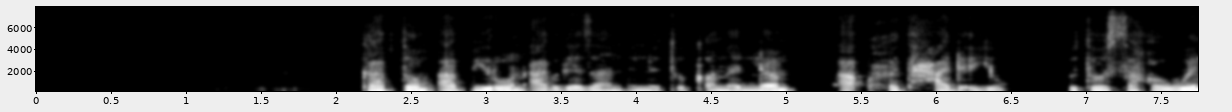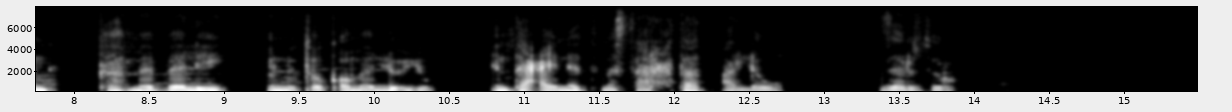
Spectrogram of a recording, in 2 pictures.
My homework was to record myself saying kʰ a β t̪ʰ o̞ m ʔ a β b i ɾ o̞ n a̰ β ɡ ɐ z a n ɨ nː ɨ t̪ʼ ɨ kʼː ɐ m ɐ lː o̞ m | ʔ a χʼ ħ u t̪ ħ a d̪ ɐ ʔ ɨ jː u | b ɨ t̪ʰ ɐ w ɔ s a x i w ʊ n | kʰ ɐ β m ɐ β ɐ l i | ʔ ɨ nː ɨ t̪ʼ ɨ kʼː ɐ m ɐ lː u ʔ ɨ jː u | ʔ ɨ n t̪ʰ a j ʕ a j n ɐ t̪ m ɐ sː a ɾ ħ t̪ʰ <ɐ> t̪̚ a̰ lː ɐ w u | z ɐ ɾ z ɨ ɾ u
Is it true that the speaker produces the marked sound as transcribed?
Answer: no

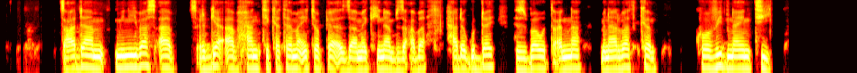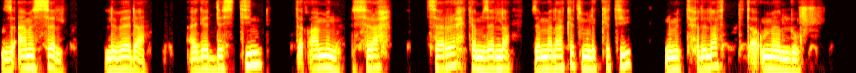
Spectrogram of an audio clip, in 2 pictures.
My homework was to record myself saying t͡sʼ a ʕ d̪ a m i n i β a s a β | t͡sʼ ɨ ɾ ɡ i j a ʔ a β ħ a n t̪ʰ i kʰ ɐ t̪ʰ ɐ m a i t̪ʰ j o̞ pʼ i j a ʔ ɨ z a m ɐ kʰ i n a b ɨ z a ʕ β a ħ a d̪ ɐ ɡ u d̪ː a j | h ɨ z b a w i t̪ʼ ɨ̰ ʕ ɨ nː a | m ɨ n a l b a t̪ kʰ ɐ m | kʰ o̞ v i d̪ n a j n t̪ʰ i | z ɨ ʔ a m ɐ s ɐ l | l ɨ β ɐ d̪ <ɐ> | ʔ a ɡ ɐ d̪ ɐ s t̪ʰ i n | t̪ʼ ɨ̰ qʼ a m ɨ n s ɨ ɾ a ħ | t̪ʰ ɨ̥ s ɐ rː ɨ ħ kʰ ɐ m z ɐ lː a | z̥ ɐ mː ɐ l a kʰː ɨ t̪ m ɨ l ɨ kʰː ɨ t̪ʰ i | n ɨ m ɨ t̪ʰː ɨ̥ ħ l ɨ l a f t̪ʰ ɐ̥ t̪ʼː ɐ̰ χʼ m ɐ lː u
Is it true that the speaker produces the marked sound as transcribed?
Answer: no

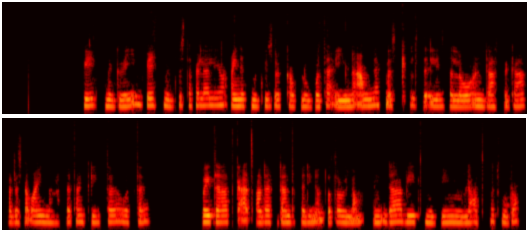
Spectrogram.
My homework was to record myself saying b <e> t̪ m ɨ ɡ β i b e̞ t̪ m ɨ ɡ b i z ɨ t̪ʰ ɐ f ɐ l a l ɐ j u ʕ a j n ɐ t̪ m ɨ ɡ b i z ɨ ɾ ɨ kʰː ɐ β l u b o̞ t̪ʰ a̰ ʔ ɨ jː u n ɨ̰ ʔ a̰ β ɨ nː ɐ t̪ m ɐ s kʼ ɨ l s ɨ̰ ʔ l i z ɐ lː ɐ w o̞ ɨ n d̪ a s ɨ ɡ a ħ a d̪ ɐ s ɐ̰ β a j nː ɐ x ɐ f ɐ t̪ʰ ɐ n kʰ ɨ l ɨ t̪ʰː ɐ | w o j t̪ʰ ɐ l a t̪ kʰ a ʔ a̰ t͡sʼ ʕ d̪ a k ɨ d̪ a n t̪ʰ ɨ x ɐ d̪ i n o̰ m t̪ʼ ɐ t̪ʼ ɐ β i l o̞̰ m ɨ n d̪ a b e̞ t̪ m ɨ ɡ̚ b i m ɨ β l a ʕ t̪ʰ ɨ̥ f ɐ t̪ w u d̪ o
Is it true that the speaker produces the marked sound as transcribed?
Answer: yes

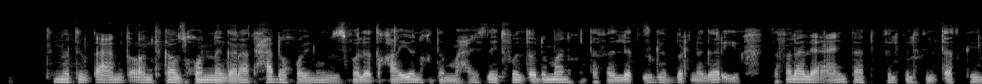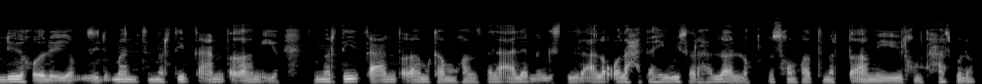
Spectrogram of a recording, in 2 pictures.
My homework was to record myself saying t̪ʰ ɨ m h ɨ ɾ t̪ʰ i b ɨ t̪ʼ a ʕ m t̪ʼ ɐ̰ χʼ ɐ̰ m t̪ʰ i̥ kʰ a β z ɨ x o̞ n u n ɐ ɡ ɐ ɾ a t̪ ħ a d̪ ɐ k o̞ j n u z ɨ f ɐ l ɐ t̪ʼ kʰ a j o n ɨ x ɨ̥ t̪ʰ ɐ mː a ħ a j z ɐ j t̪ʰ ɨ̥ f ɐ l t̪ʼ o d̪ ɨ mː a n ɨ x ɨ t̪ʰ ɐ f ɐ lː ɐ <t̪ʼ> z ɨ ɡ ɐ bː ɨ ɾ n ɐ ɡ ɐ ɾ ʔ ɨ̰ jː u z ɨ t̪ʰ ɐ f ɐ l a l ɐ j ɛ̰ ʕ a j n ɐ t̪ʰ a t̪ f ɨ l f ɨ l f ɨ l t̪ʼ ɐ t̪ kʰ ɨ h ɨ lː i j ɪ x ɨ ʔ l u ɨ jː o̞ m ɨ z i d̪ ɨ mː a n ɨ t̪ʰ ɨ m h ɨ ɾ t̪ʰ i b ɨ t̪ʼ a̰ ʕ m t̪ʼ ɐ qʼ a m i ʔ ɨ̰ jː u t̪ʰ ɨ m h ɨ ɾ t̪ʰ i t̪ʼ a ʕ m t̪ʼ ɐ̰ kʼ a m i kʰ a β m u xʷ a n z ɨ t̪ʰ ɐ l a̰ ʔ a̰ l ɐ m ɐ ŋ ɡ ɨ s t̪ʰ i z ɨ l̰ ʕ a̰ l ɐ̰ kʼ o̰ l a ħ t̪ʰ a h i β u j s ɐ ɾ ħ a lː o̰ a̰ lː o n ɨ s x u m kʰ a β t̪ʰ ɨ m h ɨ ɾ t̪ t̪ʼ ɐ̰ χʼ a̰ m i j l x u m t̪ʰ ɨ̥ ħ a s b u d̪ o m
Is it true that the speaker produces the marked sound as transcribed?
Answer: yes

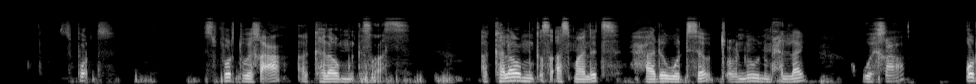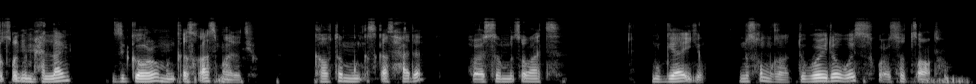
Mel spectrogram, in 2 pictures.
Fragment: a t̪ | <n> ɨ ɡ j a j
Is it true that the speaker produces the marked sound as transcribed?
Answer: no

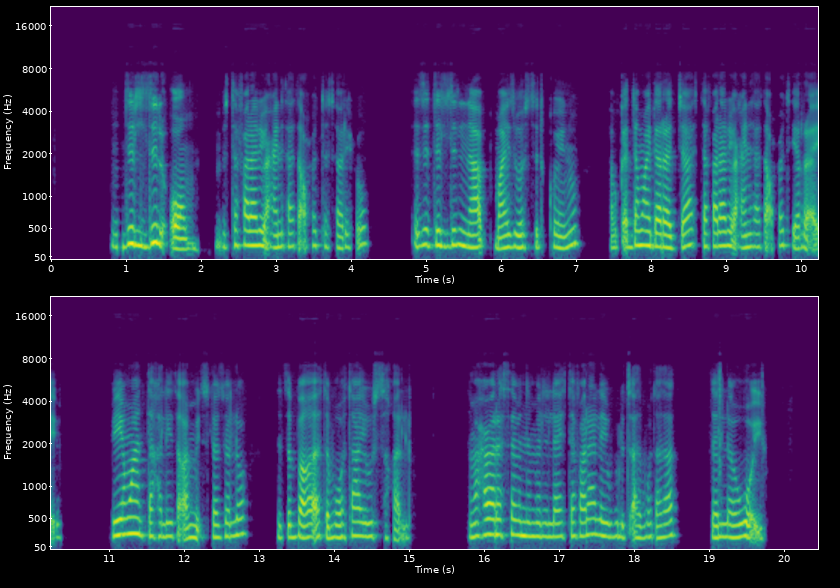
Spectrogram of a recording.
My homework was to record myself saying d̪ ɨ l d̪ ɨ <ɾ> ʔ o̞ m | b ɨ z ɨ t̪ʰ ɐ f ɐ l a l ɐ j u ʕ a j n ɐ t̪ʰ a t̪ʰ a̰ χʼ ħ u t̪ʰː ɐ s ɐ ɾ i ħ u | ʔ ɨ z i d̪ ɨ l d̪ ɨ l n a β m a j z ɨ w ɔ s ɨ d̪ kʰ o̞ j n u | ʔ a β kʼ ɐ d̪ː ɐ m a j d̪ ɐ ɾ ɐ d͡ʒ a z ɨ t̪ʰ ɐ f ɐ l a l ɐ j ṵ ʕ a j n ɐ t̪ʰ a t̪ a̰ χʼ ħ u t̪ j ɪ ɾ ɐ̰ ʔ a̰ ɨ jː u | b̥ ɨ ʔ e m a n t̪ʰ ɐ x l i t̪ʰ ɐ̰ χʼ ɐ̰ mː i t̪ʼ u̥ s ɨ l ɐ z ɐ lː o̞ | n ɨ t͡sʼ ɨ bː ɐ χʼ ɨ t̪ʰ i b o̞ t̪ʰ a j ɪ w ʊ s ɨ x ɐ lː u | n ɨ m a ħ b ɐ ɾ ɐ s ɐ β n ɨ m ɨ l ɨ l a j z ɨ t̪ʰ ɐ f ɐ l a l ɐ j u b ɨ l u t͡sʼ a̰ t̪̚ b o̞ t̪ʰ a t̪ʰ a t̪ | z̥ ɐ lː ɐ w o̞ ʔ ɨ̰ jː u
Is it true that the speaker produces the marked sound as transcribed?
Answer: no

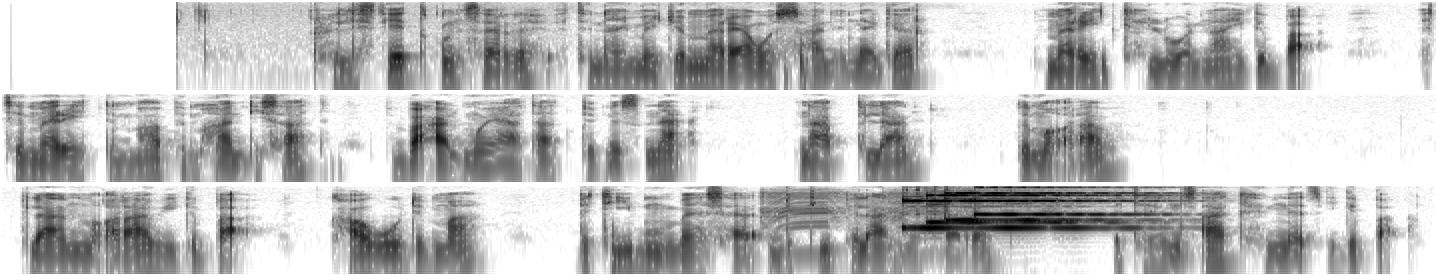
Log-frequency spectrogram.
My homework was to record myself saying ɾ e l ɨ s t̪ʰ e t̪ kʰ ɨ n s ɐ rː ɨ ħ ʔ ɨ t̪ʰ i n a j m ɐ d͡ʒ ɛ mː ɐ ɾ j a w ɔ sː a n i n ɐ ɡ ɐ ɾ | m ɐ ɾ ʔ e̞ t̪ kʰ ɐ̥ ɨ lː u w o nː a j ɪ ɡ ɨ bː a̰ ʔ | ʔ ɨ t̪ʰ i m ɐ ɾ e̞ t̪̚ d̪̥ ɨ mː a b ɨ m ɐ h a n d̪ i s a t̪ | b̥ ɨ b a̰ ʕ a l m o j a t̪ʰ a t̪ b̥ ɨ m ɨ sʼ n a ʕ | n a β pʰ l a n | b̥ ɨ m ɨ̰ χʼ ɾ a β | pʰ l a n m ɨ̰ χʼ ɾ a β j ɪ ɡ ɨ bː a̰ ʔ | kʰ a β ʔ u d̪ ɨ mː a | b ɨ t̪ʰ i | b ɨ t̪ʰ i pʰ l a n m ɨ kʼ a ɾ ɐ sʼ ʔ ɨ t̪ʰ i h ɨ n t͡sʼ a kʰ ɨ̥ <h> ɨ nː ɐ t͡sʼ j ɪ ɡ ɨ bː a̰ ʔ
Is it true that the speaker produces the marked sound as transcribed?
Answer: yes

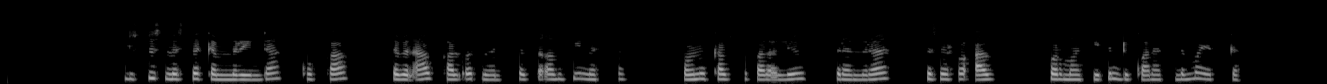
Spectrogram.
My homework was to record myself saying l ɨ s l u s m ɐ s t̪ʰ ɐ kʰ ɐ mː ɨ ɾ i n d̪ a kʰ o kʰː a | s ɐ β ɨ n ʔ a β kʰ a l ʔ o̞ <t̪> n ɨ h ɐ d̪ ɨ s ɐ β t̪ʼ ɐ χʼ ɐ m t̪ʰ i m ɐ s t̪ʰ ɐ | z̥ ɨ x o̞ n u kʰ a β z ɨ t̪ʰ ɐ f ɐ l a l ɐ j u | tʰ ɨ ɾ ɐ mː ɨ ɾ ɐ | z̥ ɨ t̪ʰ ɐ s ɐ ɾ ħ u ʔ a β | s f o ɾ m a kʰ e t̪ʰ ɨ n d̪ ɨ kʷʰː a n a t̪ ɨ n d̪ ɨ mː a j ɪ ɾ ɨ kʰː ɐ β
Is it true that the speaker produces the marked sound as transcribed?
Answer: yes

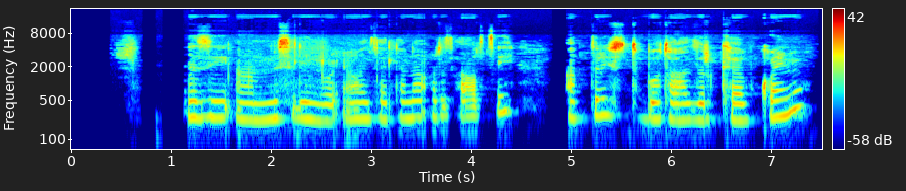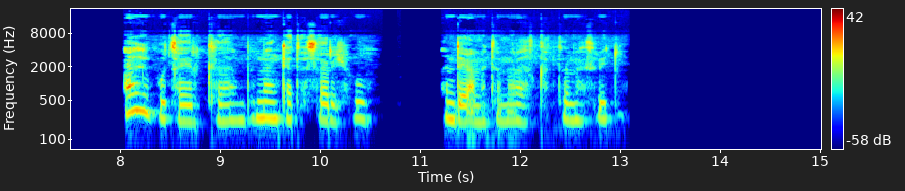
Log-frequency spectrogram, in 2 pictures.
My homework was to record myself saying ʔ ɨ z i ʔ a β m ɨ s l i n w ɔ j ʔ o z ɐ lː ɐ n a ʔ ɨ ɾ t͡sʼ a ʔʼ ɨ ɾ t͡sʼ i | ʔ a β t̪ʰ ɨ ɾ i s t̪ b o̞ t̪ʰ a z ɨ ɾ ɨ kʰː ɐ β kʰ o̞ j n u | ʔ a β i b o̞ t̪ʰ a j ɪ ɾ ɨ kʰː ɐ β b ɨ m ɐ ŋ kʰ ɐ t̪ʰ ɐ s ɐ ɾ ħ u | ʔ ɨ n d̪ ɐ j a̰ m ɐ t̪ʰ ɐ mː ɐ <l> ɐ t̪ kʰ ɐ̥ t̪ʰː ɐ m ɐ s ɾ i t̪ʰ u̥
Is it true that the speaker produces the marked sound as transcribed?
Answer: no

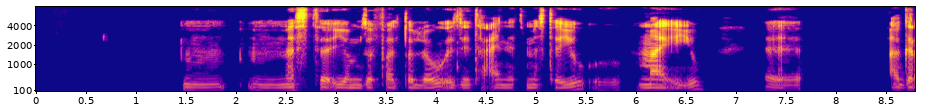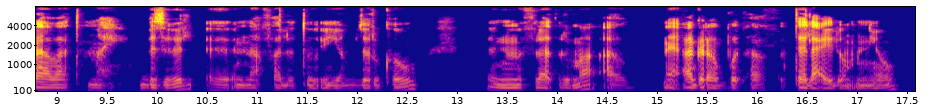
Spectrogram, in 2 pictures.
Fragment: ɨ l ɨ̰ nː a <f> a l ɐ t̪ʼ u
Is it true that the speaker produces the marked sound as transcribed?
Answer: yes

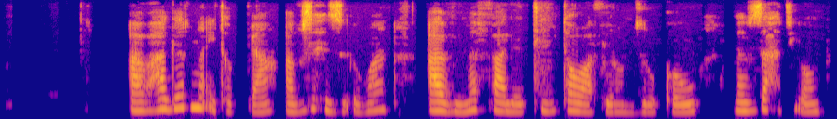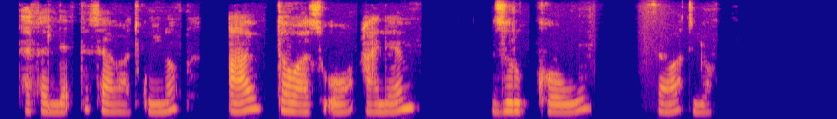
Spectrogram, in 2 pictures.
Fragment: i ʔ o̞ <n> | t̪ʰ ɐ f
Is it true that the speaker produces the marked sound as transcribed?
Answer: no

